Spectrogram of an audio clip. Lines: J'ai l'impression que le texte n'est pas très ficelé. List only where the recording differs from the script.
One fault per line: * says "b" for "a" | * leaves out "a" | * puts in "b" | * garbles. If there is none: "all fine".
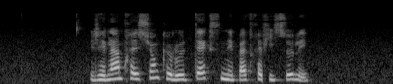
all fine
